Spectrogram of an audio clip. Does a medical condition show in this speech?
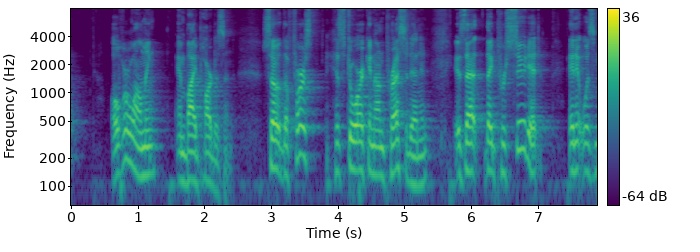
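No.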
